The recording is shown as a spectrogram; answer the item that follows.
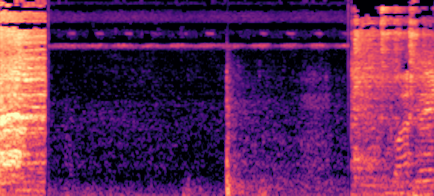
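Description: A group of people singing together, cut off abruptly about half a second in. Then faint background noise with a single sharp click a little past two seconds, before voices and music come back near the end.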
